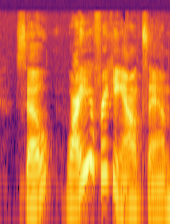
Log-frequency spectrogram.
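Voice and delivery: plain

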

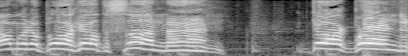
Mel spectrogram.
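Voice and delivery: very high, very loud, shrill bellowing villain voice. Wondering aloud how an evil version would sound, then trying it: evil Joe Biden voice. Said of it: "that's not a bad Biden impression".

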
